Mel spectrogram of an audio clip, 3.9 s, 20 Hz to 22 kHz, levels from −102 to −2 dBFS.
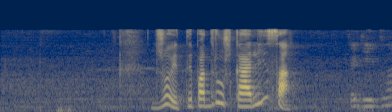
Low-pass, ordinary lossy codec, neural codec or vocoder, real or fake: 7.2 kHz; none; none; real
